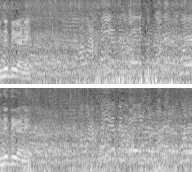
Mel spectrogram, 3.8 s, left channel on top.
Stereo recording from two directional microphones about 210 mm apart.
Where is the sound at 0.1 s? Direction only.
5° left (ahead or behind).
